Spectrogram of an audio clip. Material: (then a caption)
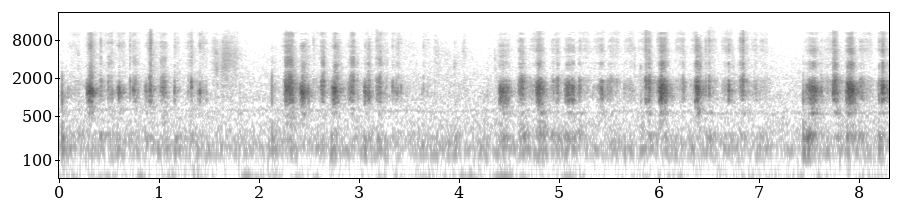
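Waxed paper. A wooden stylus scratches lines for trees into black wax-coated scratch-art paper in a spiral-bound pad. Quick runs of short, dry, raspy strokes centered around 1.2 kHz, with bright edges, come in several bursts separated by quieter pauses. Each stroke stops almost at once.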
